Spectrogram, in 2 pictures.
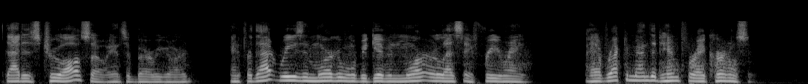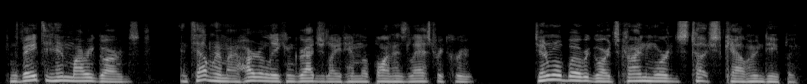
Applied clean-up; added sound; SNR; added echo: neural mask model RNNoise.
